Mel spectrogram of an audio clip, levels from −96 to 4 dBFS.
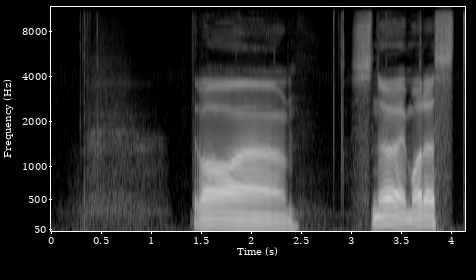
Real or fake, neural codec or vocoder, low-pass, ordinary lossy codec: real; none; 10.8 kHz; none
